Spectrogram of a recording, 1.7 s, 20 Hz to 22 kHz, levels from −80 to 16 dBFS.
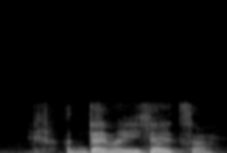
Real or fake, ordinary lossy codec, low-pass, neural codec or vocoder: fake; AAC, 48 kbps; 7.2 kHz; codec, 16 kHz, 2 kbps, FreqCodec, larger model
